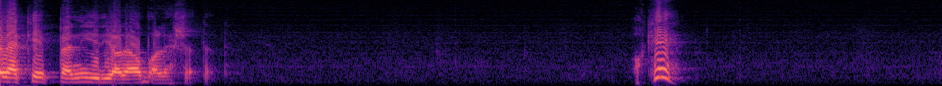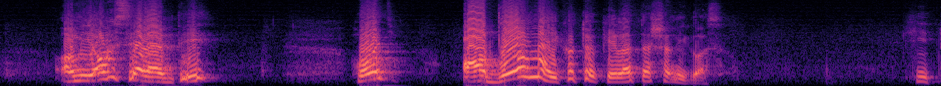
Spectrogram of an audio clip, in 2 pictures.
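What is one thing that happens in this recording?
An elderly man speaks with animation into a clip-on microphone, pausing between phrases.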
